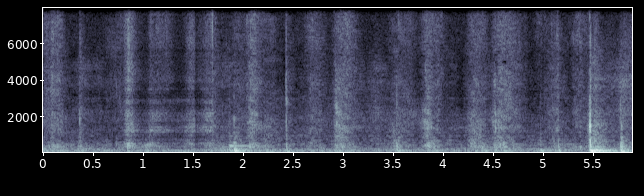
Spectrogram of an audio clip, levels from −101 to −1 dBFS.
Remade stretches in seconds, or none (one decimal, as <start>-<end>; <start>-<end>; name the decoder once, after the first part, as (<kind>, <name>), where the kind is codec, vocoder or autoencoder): 0.8-1.7 (codec, SNAC)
